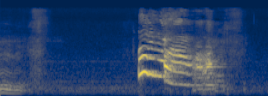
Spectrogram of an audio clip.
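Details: Wheaten Terrier puppy upset about its bath: after a moment of speech, one loud, high whining yelp falls in pitch and trails into a rough, wavering cry.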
